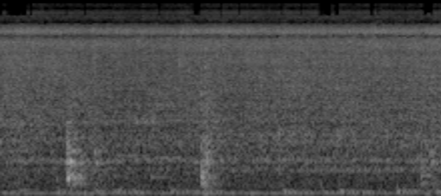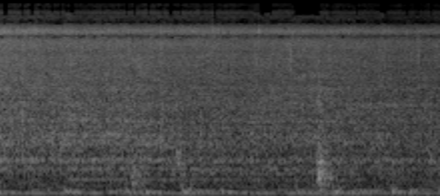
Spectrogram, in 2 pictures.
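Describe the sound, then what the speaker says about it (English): Chopped tomatoes with ginger and garlic fry in a pan for misal, giving a loud, steady sizzle and hiss with a few soft stirring scrapes, no voices. "I'm going to add the tomatoes now, and I'm going to season this with a little bit of salt"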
